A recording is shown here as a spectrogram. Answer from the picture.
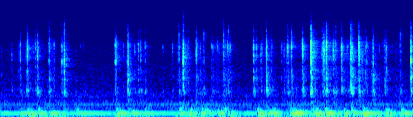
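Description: Typing on a computer keyboard: several quick runs of keystrokes with short pauses between them, over a low steady hum.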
